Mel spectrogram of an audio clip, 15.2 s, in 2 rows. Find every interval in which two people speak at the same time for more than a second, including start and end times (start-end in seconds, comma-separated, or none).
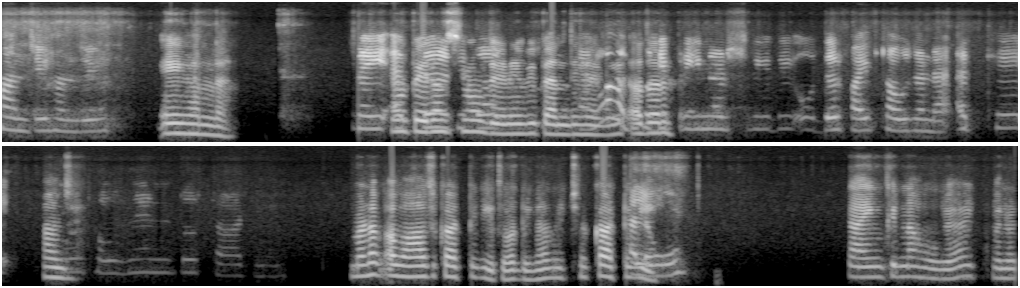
3.0-5.0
